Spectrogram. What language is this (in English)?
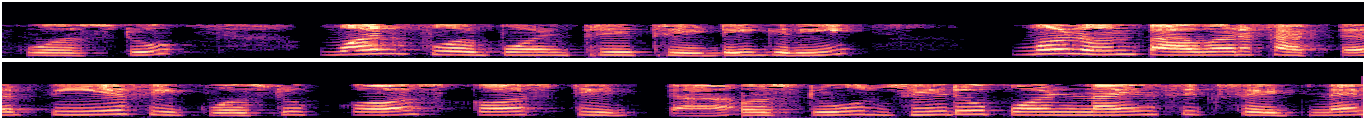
Marathi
